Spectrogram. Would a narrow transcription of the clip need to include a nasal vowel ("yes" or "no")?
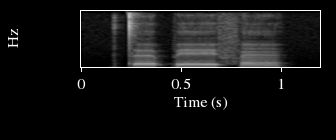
yes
